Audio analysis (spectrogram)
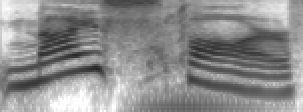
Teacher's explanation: Bunyi s-nya jadi agak panjang dikit. Enggak boleh cepat-cepat bacanya.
